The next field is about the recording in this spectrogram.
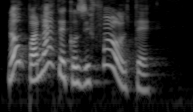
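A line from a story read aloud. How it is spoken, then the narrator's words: Rehearsed exclamation. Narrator (Italian): esclamò l'altro recitando la lezione a perfezione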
